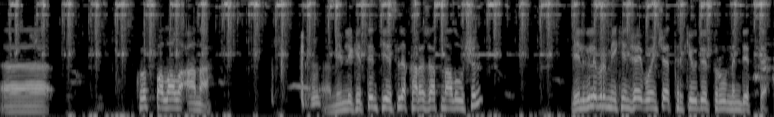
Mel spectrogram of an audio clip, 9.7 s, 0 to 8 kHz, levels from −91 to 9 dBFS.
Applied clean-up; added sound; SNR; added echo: classical method spectral subtraction.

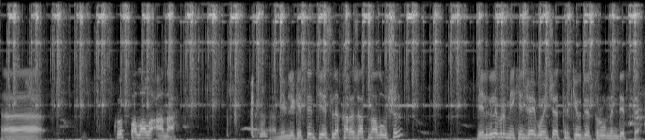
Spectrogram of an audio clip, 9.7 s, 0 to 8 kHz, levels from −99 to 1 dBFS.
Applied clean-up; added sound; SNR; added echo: none; Bell; -4 dB; none.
